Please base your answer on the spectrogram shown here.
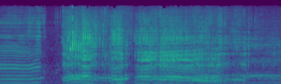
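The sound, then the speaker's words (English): A loud elephant seal roar at Año Nuevo State Park in Northern California: a brief droning tone gives way to a harsh, gurgling, belch-like bellow that pulses for about three seconds, with no voices. “They're huge, they're fat, they stink, they lay around in piles napping all day, and they belch operatically at strangers.”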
